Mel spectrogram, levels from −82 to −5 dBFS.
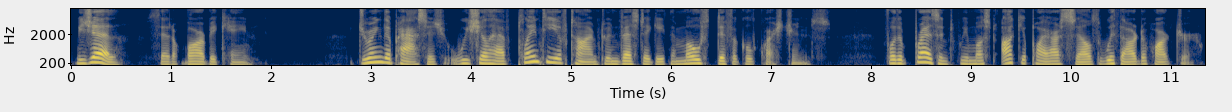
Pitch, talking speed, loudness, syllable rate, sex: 165 Hz, 150 wpm, -21 LUFS, 5.6 syllables/s, female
